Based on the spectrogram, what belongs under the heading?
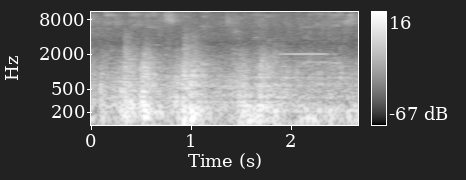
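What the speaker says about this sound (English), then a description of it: "Yeah, that was a neat little crack of thunder." Low rumbling thunder from a storm, rolling and booming in a few swells over about three seconds, with no voices present.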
